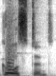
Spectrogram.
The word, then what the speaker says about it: ghost: Next word গোস্টেড। গোস্টেড আমরা এতদিন গোস্ট মানে জানি, রাইট? এই ওয়ার্ডটাই কিন্তু প্রোনাউন্সিয়েশনে এইচ সাইলেন্ট, ওকে? ঘোস্ট না, ইট ইজ গোস্ট।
